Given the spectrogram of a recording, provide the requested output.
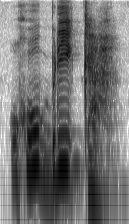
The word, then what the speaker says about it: rubrica: Rubrica. É rubrica, sílaba tônica é o bri.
